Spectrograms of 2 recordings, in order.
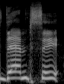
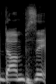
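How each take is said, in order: First: The first vowel is an 'eh' sound. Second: The first vowel is an 'uh' sound. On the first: The speaker calls it right. "So it is Dempsey" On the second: The speaker calls it wrong. "I literally spelled it with a with a U, and that's how I was pronouncing it"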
